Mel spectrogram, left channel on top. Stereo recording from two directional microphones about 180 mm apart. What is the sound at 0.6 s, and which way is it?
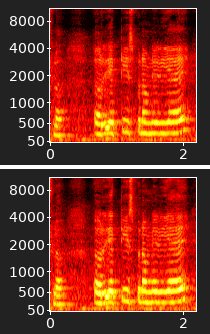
A woman's voice, 50° right (ahead or behind).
